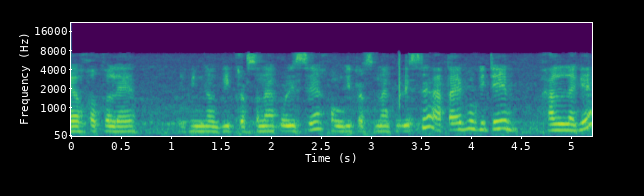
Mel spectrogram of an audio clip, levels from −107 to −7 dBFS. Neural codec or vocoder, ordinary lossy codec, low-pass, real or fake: codec, 16 kHz, 8 kbps, FreqCodec, smaller model; AAC, 32 kbps; 7.2 kHz; fake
